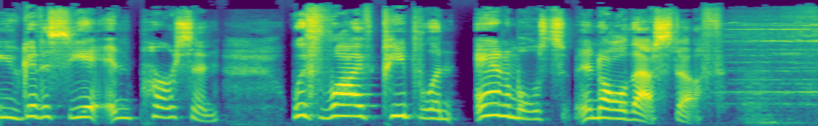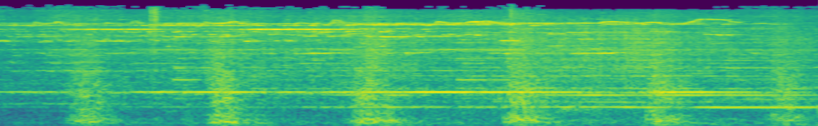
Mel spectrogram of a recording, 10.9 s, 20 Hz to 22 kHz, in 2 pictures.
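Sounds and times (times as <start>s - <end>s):
speech: 0.0s - 5.2s
rhythmic rumbling thumps of train: 4.8s - 10.9s
train wheels squealing against the rails as train stops: 4.8s - 10.9s.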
